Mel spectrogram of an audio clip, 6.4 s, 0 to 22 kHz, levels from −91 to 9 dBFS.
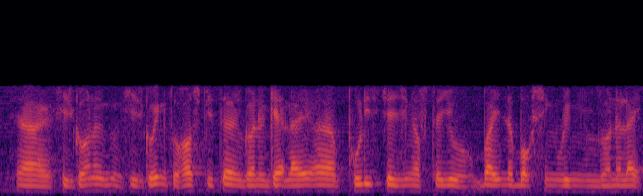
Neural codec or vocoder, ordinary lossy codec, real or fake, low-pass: none; none; real; 3.6 kHz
